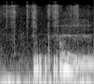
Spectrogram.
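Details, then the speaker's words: Adult's stomach rumbling after lunch: low gurgling rumble rising into a drawn-out, slightly whining tone in a quiet room: borborygmi. "my stomach rumbling if you can hear it i've had lunch i don't know why it's doing that"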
